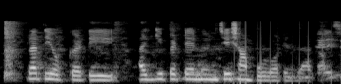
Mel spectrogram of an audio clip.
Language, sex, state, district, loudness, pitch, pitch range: Telugu, female, Telangana, Karimnagar, -20 LUFS, 225 Hz, 195-245 Hz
